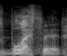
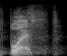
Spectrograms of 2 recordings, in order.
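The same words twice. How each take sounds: First: "blessed" said as BLESS-ed; "blessed" in two syllables, bless-id. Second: "blessed" said as BLEST; "blessed" with a silent e, like blest; one-syllable blessed. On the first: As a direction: sound the accented e in "blessed" as a second syllable. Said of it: "there's a fancy French accent over it". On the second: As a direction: close "blessed" straight onto -st, one syllable. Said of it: "who says blessed?". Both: Shown as a demonstration.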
